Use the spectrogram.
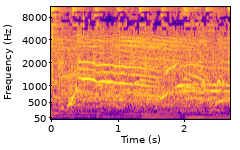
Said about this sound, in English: The crowd cheers.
